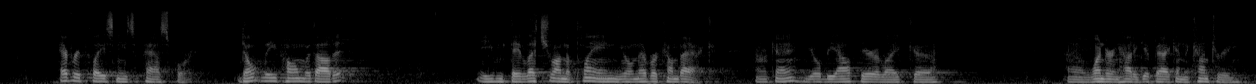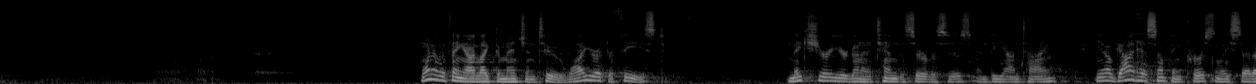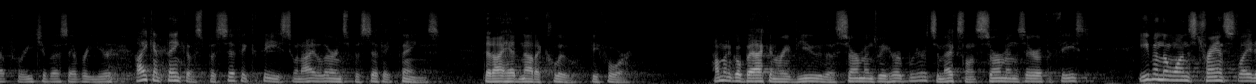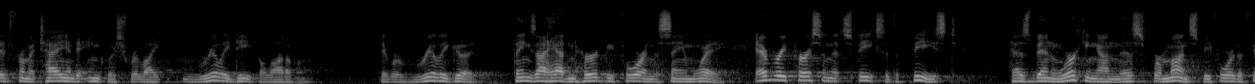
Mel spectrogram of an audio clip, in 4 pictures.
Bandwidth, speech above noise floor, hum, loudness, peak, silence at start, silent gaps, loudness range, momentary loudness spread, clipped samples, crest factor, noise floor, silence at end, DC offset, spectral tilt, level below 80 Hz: 14 kHz; 33 dB; none; -35 LUFS; -16 dBFS; 0.6 s; none; 7 LU; 12 LU; under 0.1%; 20 dB; -67 dBFS; 0 s; under 0.1%; -6 dB/octave; -66 dBFS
